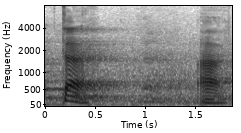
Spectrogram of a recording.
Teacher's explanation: Baru dia akan jadi. Tekan dengan lidah di gusi. Kemudian kita keluarkan angin tu serentak dengan suara. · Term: tekanan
